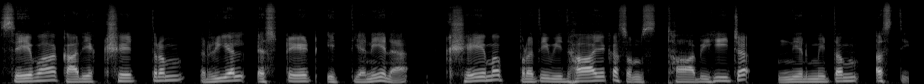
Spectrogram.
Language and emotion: Sanskrit, neutral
